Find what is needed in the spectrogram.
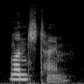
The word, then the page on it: lunchtime: American English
